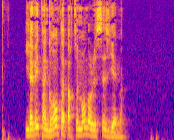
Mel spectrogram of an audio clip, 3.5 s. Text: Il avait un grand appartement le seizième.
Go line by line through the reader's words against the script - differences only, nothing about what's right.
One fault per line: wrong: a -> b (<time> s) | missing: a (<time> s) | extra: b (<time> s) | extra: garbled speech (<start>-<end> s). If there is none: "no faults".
extra: dans (1.7 s)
